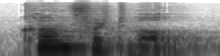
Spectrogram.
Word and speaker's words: comfortable: dark you have light comfortable comfortable comfortable oh silent here oh silent comfortable also american can say comfortable o as a sound and o in four silent comfortable positive convenient what does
